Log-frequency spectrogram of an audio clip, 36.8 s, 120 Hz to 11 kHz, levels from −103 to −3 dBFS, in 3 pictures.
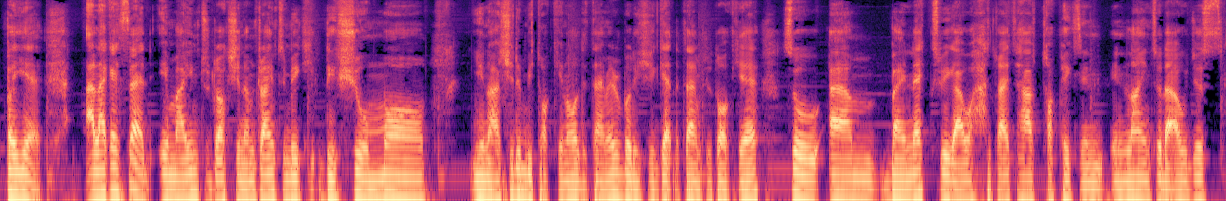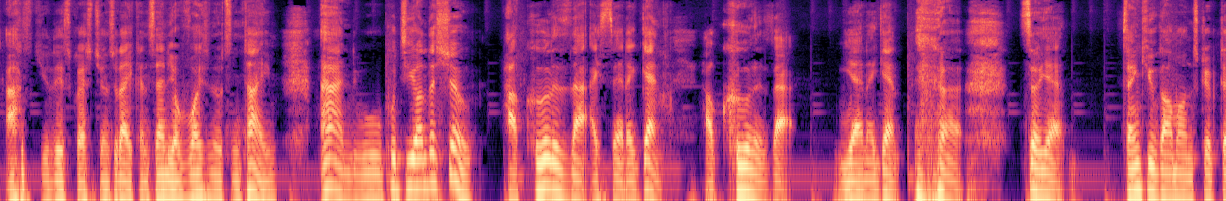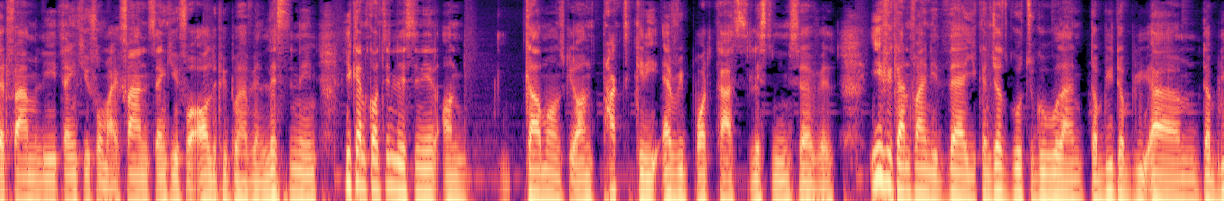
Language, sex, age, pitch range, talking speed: English, male, 20-39, 90-110 Hz, 220 wpm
